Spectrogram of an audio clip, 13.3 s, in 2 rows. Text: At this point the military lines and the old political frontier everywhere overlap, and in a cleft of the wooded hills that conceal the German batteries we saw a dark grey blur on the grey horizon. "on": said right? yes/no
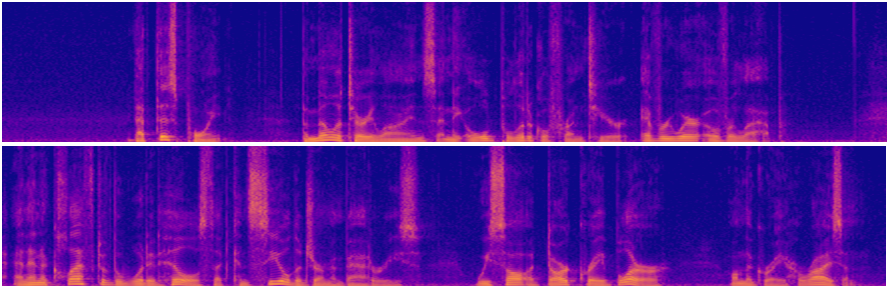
yes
